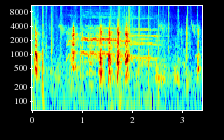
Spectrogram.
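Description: A chicken clucks several times in quick, uneven bursts, fairly loud, with a few sharper squawking notes in the middle and no voices.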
